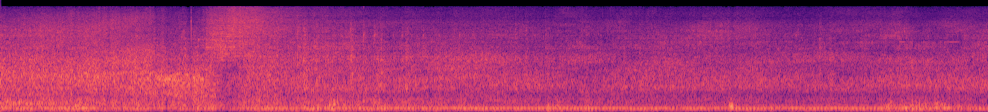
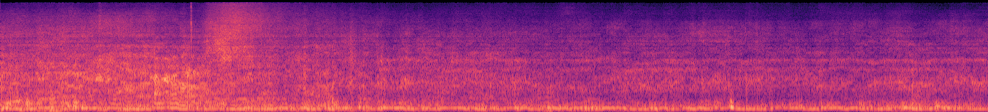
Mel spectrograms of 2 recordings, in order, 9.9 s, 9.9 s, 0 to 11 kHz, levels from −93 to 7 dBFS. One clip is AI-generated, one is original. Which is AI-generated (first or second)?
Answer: second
